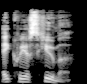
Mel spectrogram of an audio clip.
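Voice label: "aqueous humour", British English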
